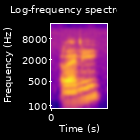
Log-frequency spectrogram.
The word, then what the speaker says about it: Ellenie: who let me see if I pronounce it elenni yeah Eleni is that my pronunciation sometimes you know I'm saying um Eleni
